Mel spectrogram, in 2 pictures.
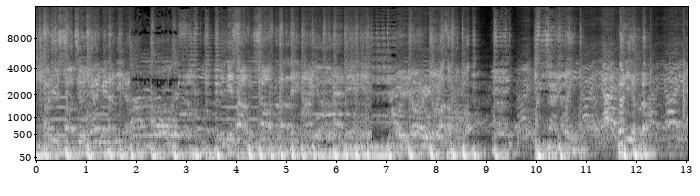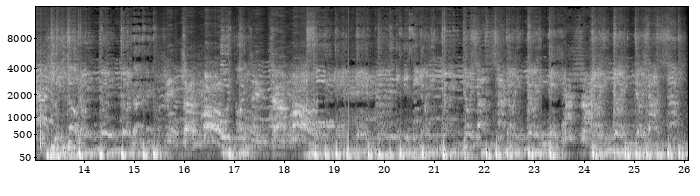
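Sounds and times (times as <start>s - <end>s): heavy bass beat: 0.0s - 11.0s, 11.6s - 12.4s, 13.0s - 15.7s, 16.8s - 17.4s, 18.4s - 23.6s, 24.2s - 26.0s
crowd voices: 0.0s - 26.0s
loud club music: 0.0s - 26.0s
vocal: 0.0s - 26.0s.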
